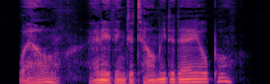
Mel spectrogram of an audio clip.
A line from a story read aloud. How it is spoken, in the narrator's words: asked the doctor softly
